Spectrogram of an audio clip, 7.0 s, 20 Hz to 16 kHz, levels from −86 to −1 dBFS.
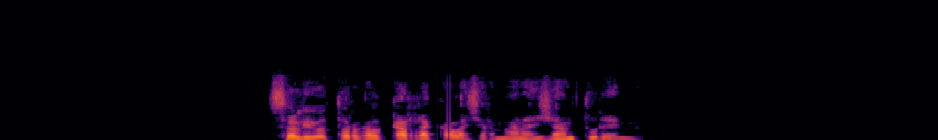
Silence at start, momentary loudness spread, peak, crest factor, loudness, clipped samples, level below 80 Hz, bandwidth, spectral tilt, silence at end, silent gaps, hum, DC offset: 2.05 s; 9 LU; -14 dBFS; 22 dB; -34 LUFS; under 0.1%; -76 dBFS; 7.4 kHz; -4.5 dB/octave; 2.25 s; none; none; under 0.1%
